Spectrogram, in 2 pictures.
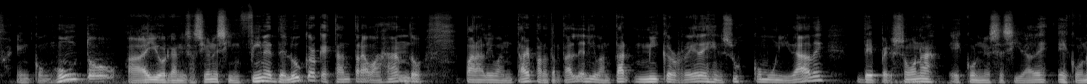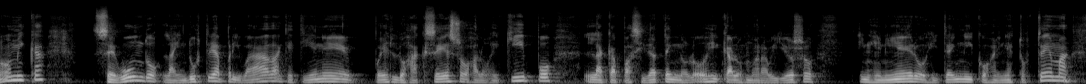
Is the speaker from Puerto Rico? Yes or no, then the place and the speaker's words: yes; Puerto Rico; Yo nací en Puerto Rico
